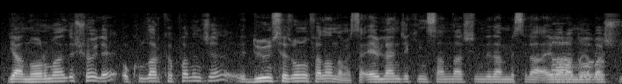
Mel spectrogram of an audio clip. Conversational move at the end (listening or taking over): listening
